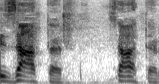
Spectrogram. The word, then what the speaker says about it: za'atar: Say za'atar. Now, za'atar, you can say za'atar. Z-A. But there's a letter in Arabic called za'atar. It's hard to pronounce.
